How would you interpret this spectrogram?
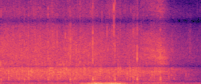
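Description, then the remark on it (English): An audience applauds the speaker's wife as she brings up props, a dense patter of many hands clapping, holding steady for a couple of seconds before tapering off. It is fairly soft, with no voices over it. “And my wife, who's helping me with these props, can you give my wife a round of applause as she brings these things up?”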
